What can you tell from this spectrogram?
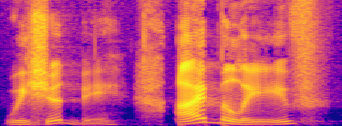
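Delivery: usual speaking voice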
